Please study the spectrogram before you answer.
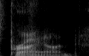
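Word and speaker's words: prion: And I just know when I put that video up and I talk about prons there's going to be comments that say you're pronouncing it wrong. It's pryion.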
